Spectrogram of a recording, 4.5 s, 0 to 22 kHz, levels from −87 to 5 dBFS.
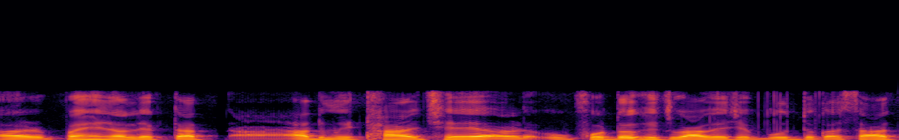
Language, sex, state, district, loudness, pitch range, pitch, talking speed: Maithili, male, Bihar, Samastipur, -15 LUFS, 140-155 Hz, 145 Hz, 185 wpm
